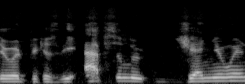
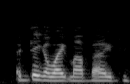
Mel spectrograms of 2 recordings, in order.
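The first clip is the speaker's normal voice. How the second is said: bad, put-on Southern accent; 4 semitones higher, 4 dB quieter than usual. Quoting a movie line, trying a Sissy Spacek impression: put-on Southern accent. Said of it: "I was trying to do Southern".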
